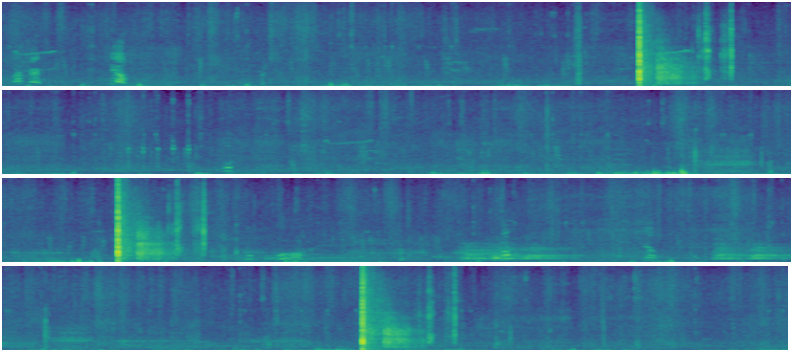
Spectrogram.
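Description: Three single gunshots about ten seconds apart, each a sharp crack with a short echoing tail, with faint footsteps in dry grass between them.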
